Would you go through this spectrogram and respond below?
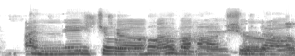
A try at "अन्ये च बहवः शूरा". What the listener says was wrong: नहीं है, श नहीं है, अन्येश्च नहीं है, अन्य उसके बाद विसर्ग नहीं है, स नहीं है, श नहीं है, अन्य उसके बाद डायरेक्टली च आता है, अन्ये च बहवः शूरा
